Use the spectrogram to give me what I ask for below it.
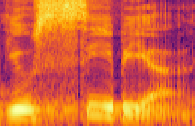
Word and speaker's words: Eusebia: In this particular wording of the word godliness in the Greek, there's a word called Eusebia. Eusebia. Someone say Eusebia. Say it again. Say Eusebia. Trying to teach y'all a new word. Eusebia. It is how the word is pronounced.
